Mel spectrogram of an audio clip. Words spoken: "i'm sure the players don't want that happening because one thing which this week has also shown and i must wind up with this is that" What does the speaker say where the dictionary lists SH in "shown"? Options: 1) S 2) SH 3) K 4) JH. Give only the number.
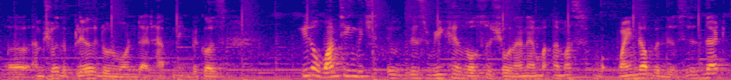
2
